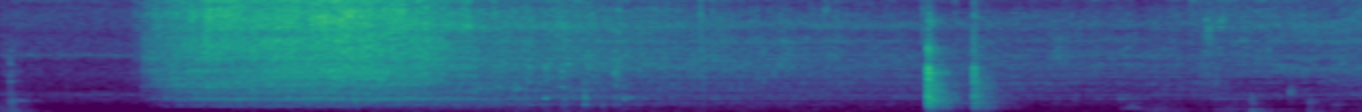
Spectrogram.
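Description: Water poured into a pot of frying tomato paste and simit sets off a loud hissing sizzle that swells and slowly fades, followed by a few clinks of a utensil against the pot.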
